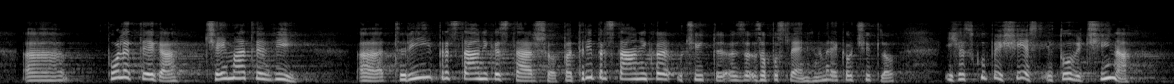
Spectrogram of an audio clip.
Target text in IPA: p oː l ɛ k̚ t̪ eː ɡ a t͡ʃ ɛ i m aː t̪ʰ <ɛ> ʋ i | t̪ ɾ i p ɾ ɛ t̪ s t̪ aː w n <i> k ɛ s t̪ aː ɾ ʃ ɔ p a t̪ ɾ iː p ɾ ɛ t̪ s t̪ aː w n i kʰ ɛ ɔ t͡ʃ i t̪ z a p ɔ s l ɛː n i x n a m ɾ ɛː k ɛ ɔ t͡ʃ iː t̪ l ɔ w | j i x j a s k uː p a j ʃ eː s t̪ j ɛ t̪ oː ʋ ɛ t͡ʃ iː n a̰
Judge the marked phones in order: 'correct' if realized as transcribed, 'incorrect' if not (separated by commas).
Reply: correct, correct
